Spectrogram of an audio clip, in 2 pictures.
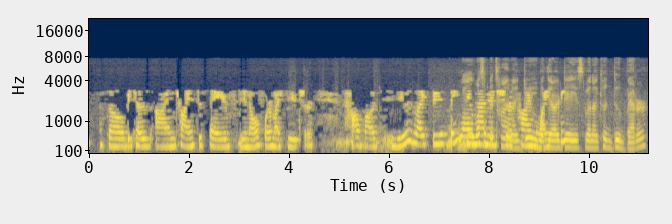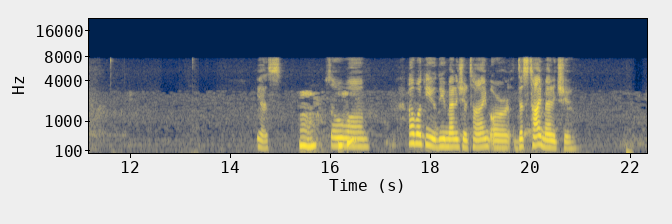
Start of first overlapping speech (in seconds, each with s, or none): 7.4 s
